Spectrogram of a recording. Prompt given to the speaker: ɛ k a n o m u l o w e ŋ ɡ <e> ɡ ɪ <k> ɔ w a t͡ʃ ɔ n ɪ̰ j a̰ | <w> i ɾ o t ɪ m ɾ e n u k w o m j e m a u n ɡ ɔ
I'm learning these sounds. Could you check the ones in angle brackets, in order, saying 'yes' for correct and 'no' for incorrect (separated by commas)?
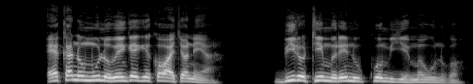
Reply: yes, yes, no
